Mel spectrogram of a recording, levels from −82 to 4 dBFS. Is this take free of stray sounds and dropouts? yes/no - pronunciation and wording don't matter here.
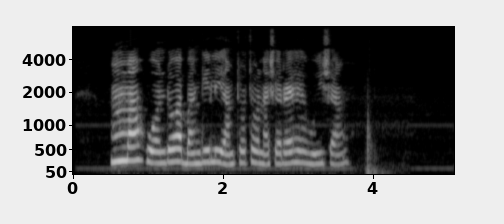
no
